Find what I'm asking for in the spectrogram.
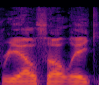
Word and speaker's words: Real Salt Lake: I'm afraid to tell you that it's Real Salt Lake, even though that would be using the Spanish pronunciation of a word of a team that has nothing to do with Spanish or the Spanish language of any kind.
